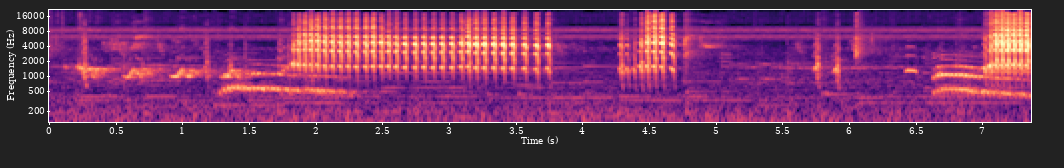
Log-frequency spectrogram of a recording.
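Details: White-crested laughingthrush, played to get a lazy bird calling: soft whistled notes and a falling tone, then a loud two-second burst of rapid pulsed chatter, a shorter burst, and more chatter at the end.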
